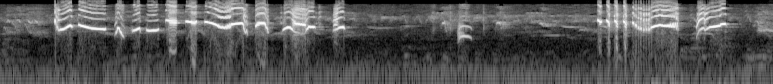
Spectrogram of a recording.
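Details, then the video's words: Kacer, the oriental magpie-robin, singing a combative song meant to provoke rival males: bright wavering whistles and rapid chips in a dense burst, a quiet gap with one low falling note, then another fast burst of warbled whistles. "Kacer gacor 🔥TARUNG KONSLET nembak BUKA EKOR pancingan efektif UNTUK mendongkrak EMOSI burung KACER"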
